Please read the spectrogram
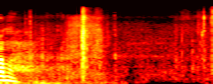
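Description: A brief plastic rustle and one sharp click about a second in, from handling a plastic bag of black screw-on electric-fence post connectors.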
